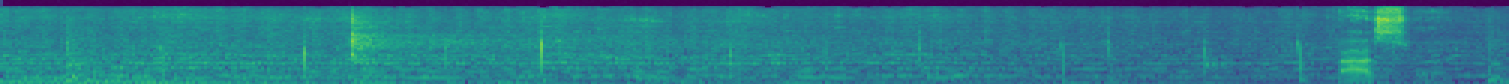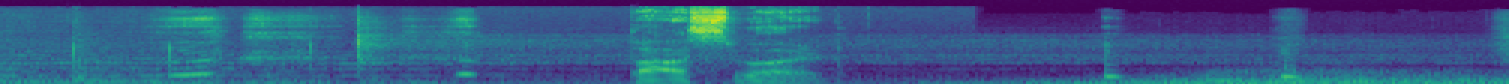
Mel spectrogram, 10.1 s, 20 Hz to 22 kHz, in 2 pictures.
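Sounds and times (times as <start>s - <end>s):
sustained film score notes: 0.0s - 10.0s.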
